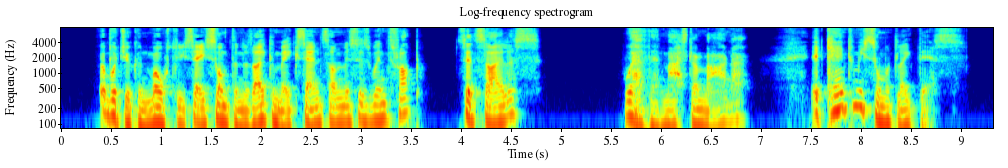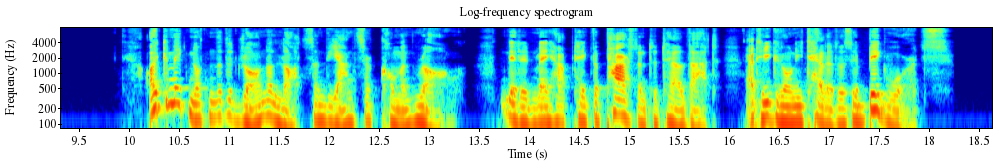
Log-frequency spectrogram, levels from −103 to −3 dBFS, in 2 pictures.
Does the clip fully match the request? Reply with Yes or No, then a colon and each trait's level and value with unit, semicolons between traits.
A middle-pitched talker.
No: low, 110 Hz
